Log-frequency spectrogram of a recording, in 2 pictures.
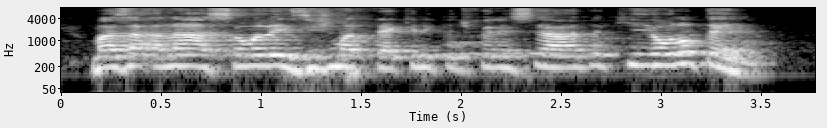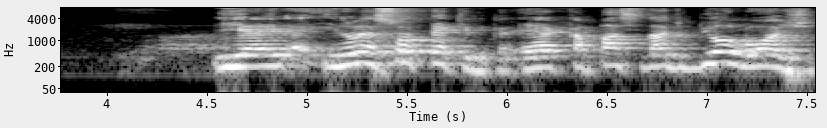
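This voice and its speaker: Audible room echo surrounds a man who speaks at a fairly quick pace with a high pitch and ordinary pitch variation. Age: 40s. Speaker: radio sports commentator. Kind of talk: interview. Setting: bar. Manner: fast.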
